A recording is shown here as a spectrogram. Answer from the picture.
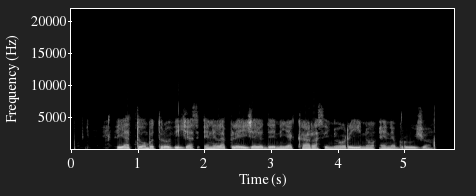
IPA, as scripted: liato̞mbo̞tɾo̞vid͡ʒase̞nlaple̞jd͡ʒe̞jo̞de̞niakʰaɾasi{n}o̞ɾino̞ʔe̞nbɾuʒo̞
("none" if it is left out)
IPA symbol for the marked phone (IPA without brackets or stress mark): ɲ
